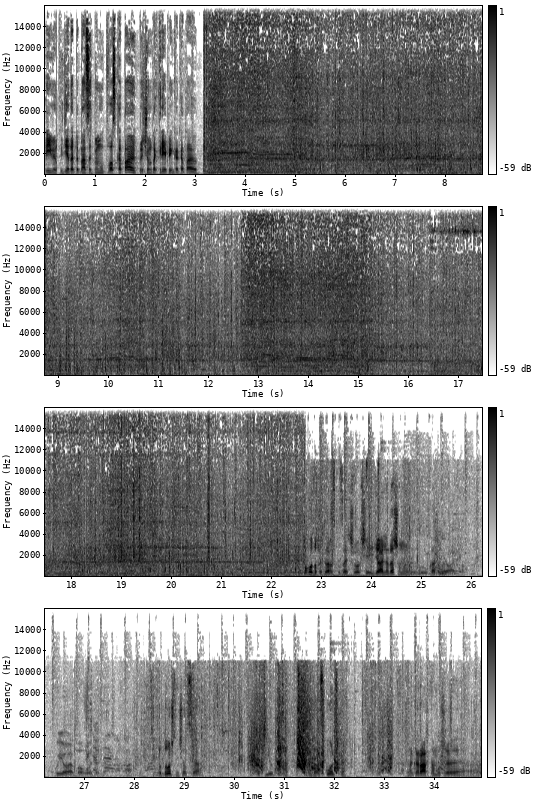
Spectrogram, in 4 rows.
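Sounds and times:
speech: 0.0 - 3.8, 22.8 - 29.6, 30.3 - 34.9
snowmobile engine droning during a ride: 3.2 - 23.8
wind rushing: 3.6 - 23.3.

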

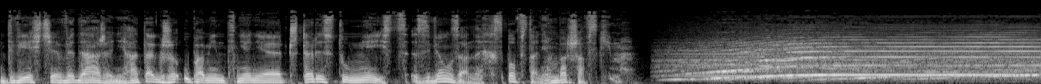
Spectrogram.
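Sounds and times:
speech: 0.2 - 6.4
air raid sirens over Warsaw during the Warsaw Uprising commemoration: 6.5 - 10.3.

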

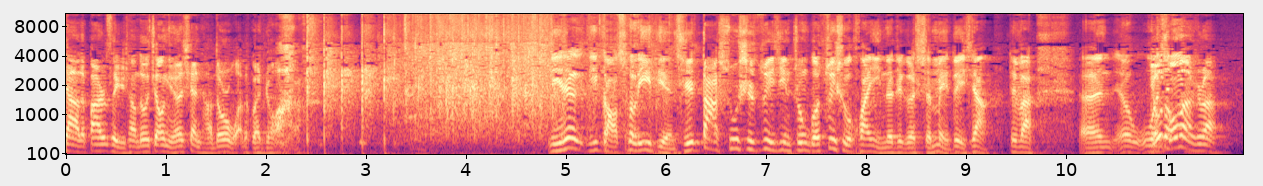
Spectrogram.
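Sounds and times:
speech: 0.0 - 2.6, 4.8 - 11.6
live audience applause: 2.4 - 6.1.

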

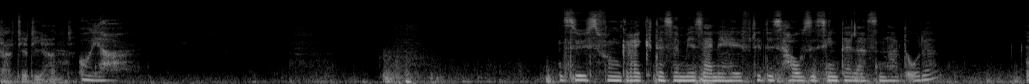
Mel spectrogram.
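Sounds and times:
speech: 0.2 - 1.3, 5.6 - 9.5
thunder of an approaching thunderstorm: 2.9 - 10.2.

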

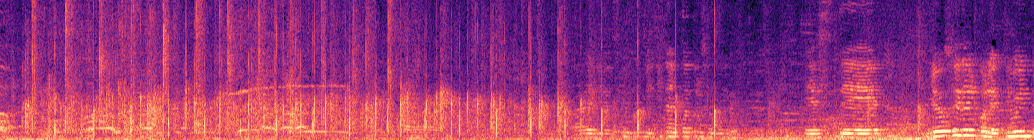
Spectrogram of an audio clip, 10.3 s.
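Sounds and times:
audience applause: 0.0 - 7.3
speech: 5.9 - 10.3.

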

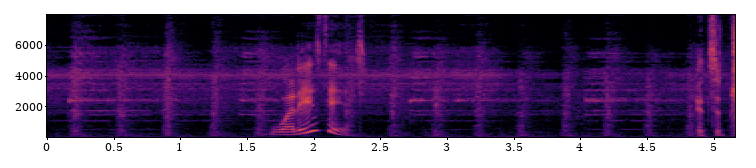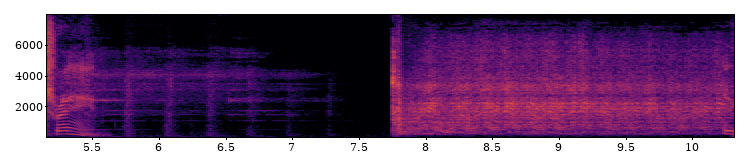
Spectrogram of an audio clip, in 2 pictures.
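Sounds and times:
speech: 1.7 - 2.5, 5.0 - 5.7
car engine: 7.8 - 10.3.

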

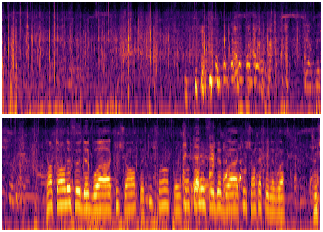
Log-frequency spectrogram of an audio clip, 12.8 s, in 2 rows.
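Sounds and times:
newspaper crumpled and crinkled right against the microphone: 0.0 - 12.7
laughter: 3.6 - 12.7
speech: 3.8 - 5.5, 6.1 - 12.7.

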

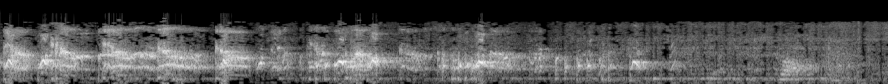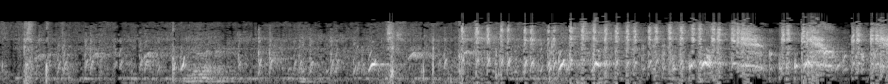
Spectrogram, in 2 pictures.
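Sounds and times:
White-breasted waterhen calling: 0.0 - 6.8, 12.6 - 17.7.

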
